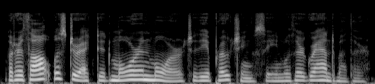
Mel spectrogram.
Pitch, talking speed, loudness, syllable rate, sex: 180 Hz, 240 wpm, -18 LUFS, 6.1 syllables/s, female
